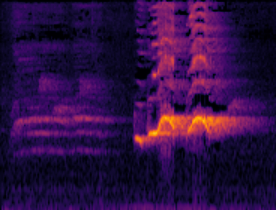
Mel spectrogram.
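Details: Black-throated laughingthrush singing to provoke rivals: a soft sustained whistle, then a loud, rich rolling warble that rises and wavers before fading.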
